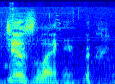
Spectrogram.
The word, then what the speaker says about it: Ghislaine: her name is Jiz Lane.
